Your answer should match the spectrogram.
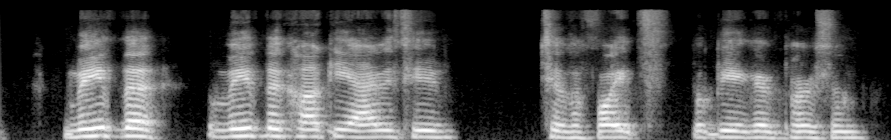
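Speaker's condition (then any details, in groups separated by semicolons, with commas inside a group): Cerebral palsy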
